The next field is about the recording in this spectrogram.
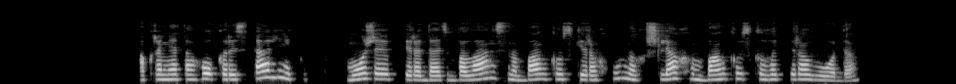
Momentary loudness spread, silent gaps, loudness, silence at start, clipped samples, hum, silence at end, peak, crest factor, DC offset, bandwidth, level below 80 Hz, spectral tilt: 9 LU; 2.49-2.53 s, 3.09-3.46 s, 3.98-4.04 s, 7.85-7.90 s; -18 LUFS; 1.4 s; under 0.1%; none; 1 s; -2 dBFS; 18 dB; under 0.1%; 7.6 kHz; -66 dBFS; -4.5 dB/octave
